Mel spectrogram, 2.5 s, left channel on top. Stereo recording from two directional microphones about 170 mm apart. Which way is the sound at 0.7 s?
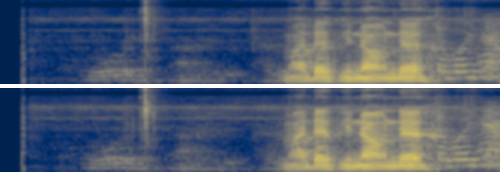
10° left (ahead or behind).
